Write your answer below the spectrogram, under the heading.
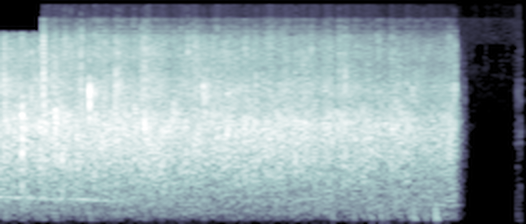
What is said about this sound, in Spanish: Y les quiero dar las gracias también, y creo que este aplauso debería ir para ellos, ya que tengo la oportunidad, a mis compis de Yes We Cast, que se han currado unos podcast days tremendos desde allá arriba.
